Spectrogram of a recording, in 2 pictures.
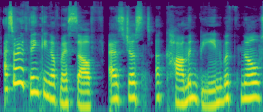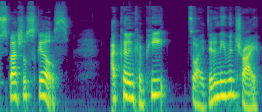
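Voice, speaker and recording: In a mid-range voice, a woman tells a children's picture book at a gentle, deliberate, unhurried pace. Her pitch swoops up and down, and she adds playful emphasis to the punchlines.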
